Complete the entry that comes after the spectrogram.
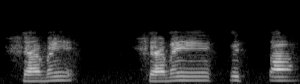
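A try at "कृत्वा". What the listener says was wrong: আচ্ছা দেখুন, সুখ দুঃখে সমে কৃত্বা, হ্যাঁ তয়বায়ের উচ্চারণটা আরো স্পষ্ট করতে হবে, ত্বা, কৃত্বা, হ্যাঁ কৃত্বা।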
